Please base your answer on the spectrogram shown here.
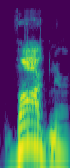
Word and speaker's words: Wagner: uh Isaac you definitely want to get those vogner Vagner it what what is Vagner from is what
